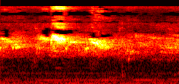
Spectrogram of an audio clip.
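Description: Red-whiskered bulbul (chào mào) giving bright, chirpy calls, a short run of slurred tweets close by, with a steady faint hum underneath and no talking.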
